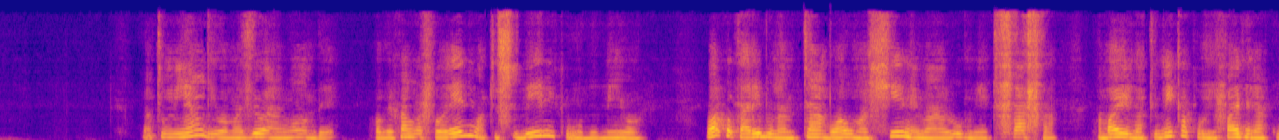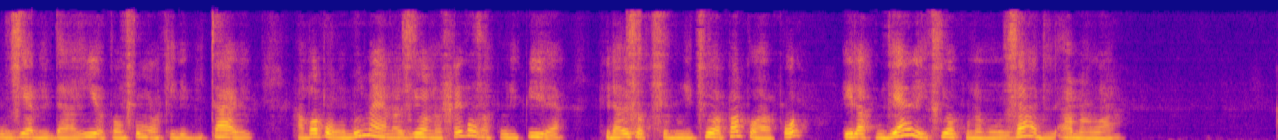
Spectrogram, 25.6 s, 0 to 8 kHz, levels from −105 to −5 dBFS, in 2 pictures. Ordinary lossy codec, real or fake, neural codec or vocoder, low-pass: AAC, 32 kbps; fake; codec, 24 kHz, 1 kbps, SNAC; 7.2 kHz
